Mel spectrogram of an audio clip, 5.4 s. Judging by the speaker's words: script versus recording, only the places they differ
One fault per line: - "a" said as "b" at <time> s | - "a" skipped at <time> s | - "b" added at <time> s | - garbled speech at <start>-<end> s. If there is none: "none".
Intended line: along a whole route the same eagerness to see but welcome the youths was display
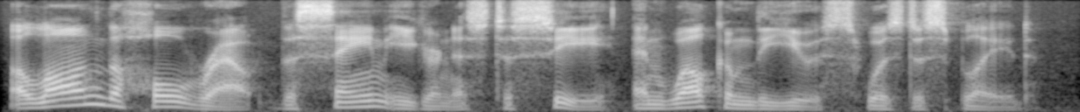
- "a" said as "the" at 0.5 s
- "but" said as "and" at 3.1 s
- "display" said as "displayed" at 4.5 s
